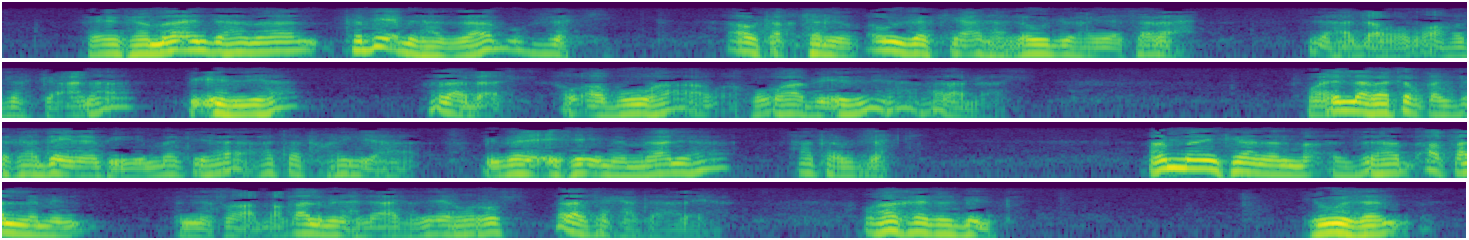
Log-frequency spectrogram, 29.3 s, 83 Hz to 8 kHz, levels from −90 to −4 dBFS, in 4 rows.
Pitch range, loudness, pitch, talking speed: 110-140 Hz, -21 LUFS, 125 Hz, 130 wpm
